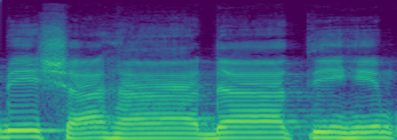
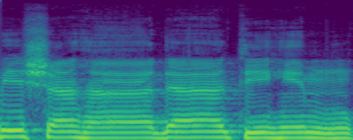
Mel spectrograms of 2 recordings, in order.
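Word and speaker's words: بشهاداتهم: Walladzina hum bisyahadihim. Bukan. Walladina hum bisyahadatihim q. Enggak. Ini salah bukan walladina hum bisyahadatihim qoimun. Jadi kalau ada mim mati bertemu dengan ba ditahan dua harakat.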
